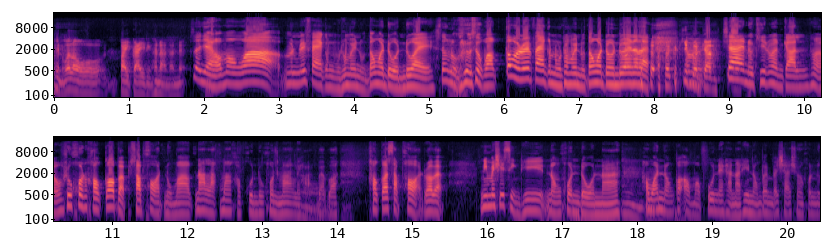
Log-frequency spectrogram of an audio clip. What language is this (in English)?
Thai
